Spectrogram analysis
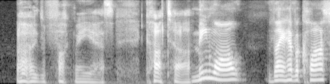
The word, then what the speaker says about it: Qatar: Well, they do pronounce Qatar as cutter. Oh, fuck me, yes. Qatar.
